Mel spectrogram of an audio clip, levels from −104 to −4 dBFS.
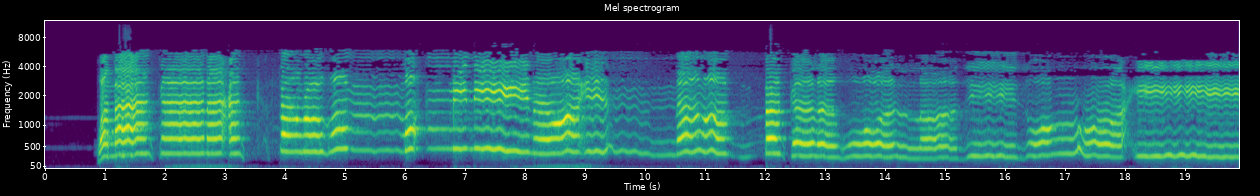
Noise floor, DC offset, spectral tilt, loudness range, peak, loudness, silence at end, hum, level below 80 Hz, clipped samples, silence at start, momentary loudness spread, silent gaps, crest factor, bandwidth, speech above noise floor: -79 dBFS; under 0.1%; -3 dB/octave; 9 LU; 0 dBFS; -15 LUFS; 0 s; none; -64 dBFS; under 0.1%; 0.9 s; 19 LU; none; 16 dB; 6.2 kHz; 66 dB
